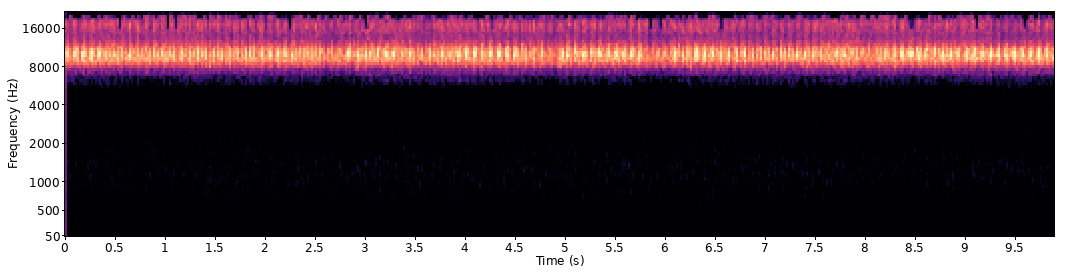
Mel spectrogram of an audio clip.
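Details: A steady nocturnal cricket chorus: piercing, rapidly pulsed trilling that runs without pause for ten seconds, with slight swells in loudness and a quiet hiss underneath.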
